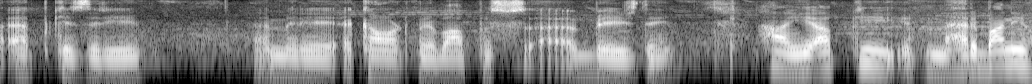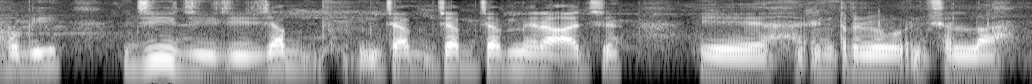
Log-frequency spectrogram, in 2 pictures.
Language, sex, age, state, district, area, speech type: Urdu, male, 18-30, Jammu and Kashmir, Srinagar, rural, spontaneous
